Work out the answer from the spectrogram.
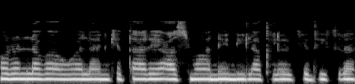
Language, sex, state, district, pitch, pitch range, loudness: Hindi, female, Bihar, Araria, 235 Hz, 235-245 Hz, -11 LUFS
